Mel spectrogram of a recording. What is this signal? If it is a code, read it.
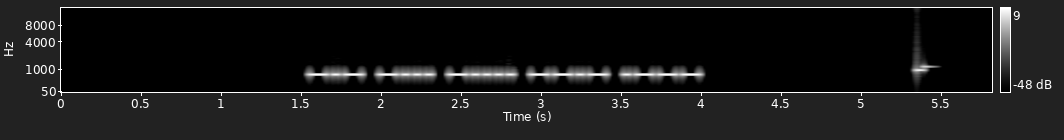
Morse code, heard as a keyed tone, about 32 wpm, 700 Hz. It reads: KB6QJ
